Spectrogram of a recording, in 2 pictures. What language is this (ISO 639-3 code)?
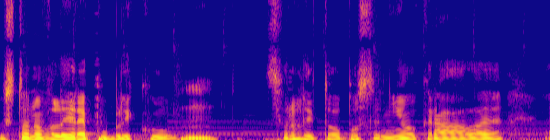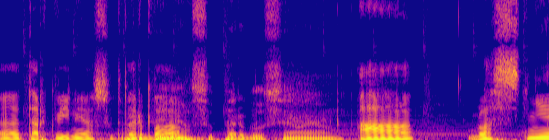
ces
